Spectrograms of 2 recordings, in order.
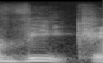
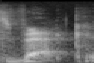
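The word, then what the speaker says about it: Veeck: I'm just going to like Bill Bill Bill so is it Vec or Veek? It's Vec. It's Vec. Okay, so I've yeah. always been pronouncing this wrong.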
